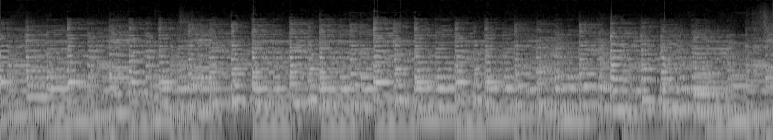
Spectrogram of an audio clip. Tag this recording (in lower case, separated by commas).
music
